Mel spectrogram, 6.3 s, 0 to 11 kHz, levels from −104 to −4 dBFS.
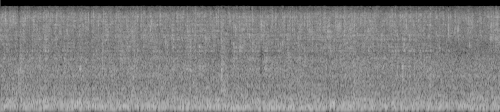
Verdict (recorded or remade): recorded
